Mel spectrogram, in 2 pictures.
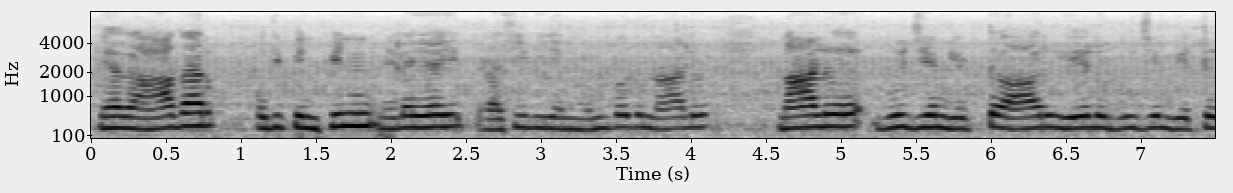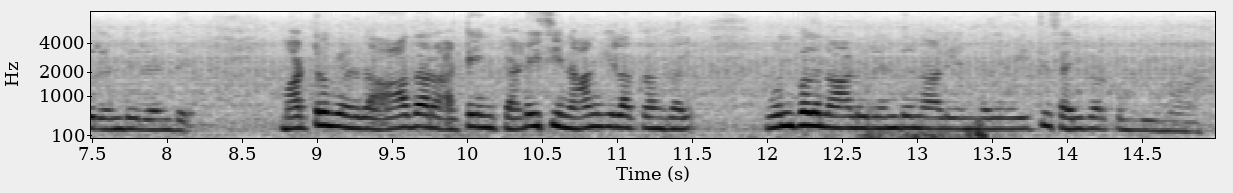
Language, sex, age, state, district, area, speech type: Tamil, female, 60+, Tamil Nadu, Tiruppur, rural, read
